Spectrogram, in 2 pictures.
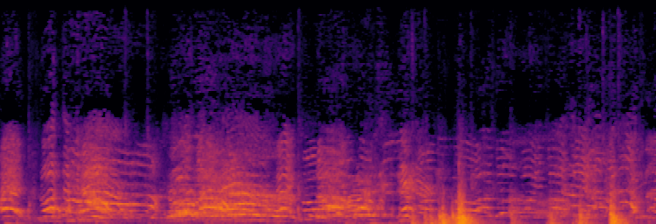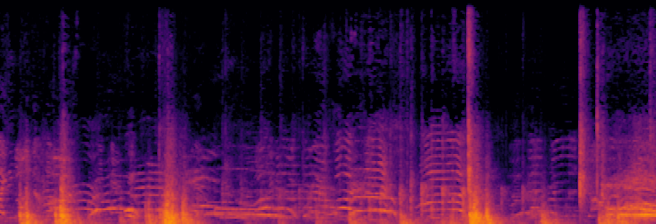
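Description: Children in the audience shouting and chattering throughout, with several loud thuds of wrestlers slamming onto the wrestling ring's mat.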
